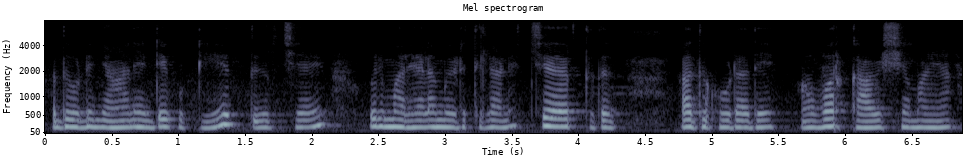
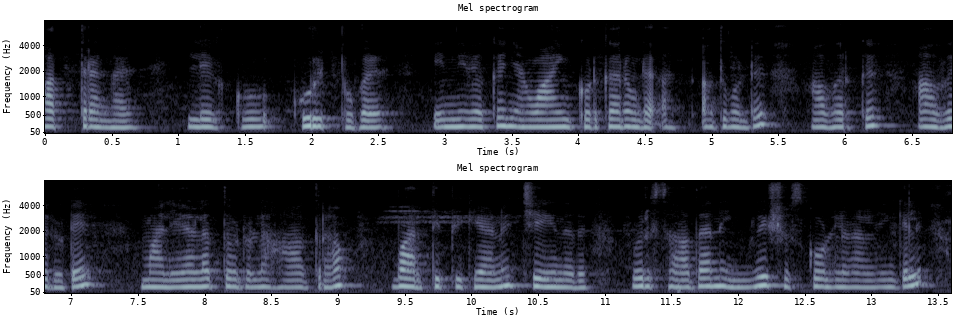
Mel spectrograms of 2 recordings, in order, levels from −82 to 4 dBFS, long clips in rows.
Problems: low volume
